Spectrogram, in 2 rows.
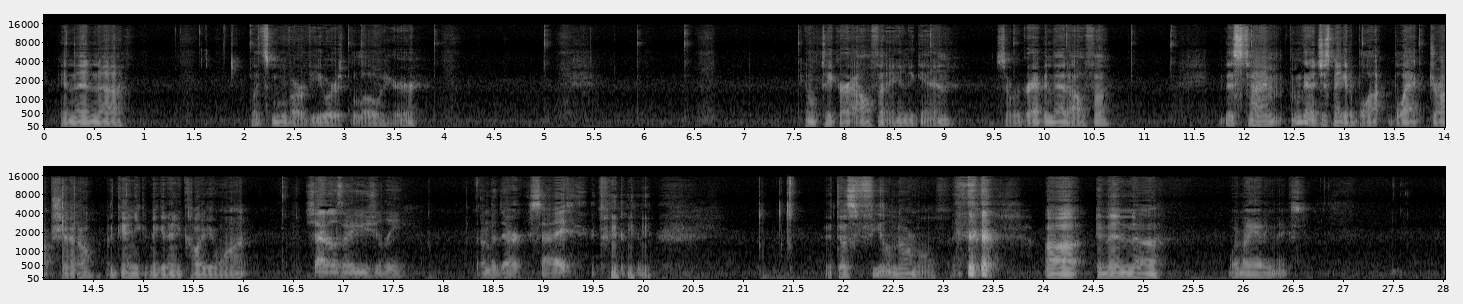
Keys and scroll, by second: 20.7 shift+a.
